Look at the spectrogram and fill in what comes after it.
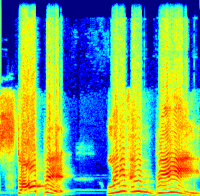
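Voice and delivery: very high, screaming woman's voice. Narrating a scene after a loud slap, voicing a woman who is screaming. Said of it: "A woman screams out".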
